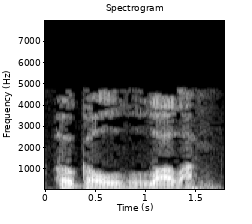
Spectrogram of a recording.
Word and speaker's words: Ogallala: including the Oglala Aquifer, if I'm pronouncing that right, Ogallala, O-G-A-L-L-A-L-A. It's an Indian word, a little tricky for us white boys to pronounce.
